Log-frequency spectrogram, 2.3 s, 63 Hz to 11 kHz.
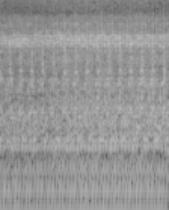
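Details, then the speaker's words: Land Rover Discovery TDV6 diesel at idle: faint, even light tapping on each firing pulse, slight top-end knock; bottom end judged good, owner suspects a cam follower, unconfirmed, noisier before full oil pressure. "can you hear that I'll tell you a little bit it's pretty slight but I wanted to catch it before it got really bad"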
